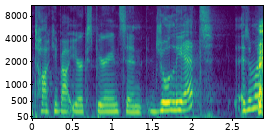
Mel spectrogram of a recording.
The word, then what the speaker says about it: Joliet: Well, thank you for making time and coming on and talking about your experience in Joilet. Am I saying it right? Yeah, Okay. Joliet.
